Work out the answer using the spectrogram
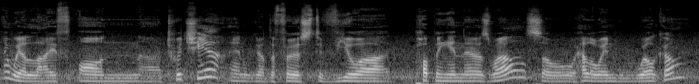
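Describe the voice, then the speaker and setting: A man's voice: on the high side, very animated, unhurried. A man hosting a casual live game stream, commentating and giving instructions as an air traffic controller.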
